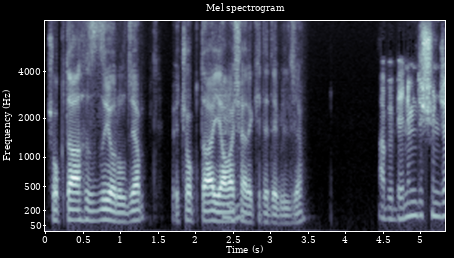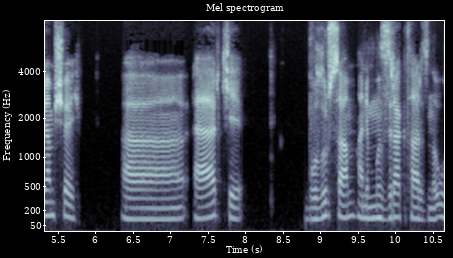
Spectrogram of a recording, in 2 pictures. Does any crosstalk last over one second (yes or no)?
no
